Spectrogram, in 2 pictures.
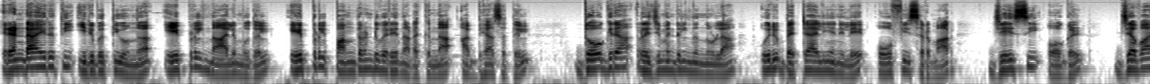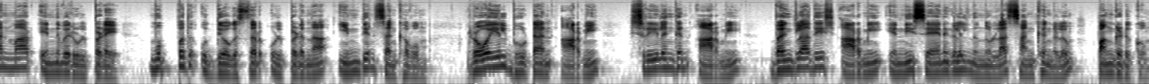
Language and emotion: Malayalam, neutral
